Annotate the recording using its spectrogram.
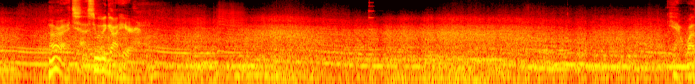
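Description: Racing car engines roar and whine steadily as the cars speed along.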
